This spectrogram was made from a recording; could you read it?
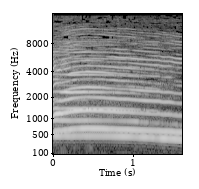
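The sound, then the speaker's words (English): A person imitates a howl in one long, sustained note with a rich, buzzing tone that slowly sags in pitch, loud and steady throughout with nothing else alongside it. “I'm going to howl.”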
